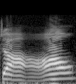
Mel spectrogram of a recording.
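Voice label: "zhao" third tone, mandarin, female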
